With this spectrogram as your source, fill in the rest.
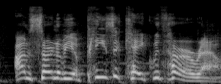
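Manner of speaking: confident, self-assured tone. Voicing a character who folds his arms and grins: confident. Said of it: "give, like, you guys a pretty confident grin and goes".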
